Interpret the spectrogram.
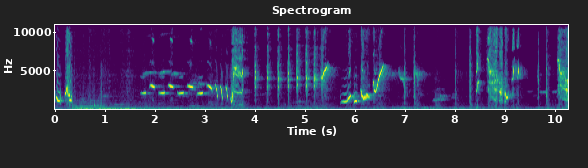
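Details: Continuous daily song of a white-rumped shama: fluting whistled notes, quick runs of clicks and harsh rasping bursts, varied phrases packed closely together over low background hum.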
